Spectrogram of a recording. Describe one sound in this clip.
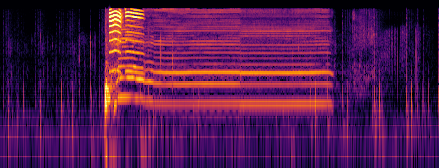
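A bright chime rings out with a sparkling flourish.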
